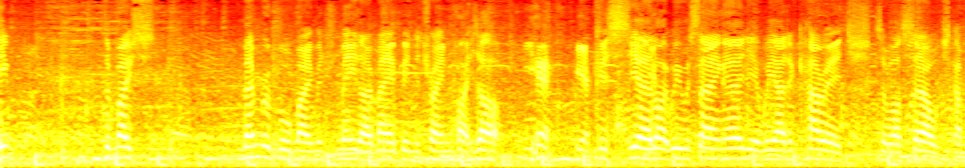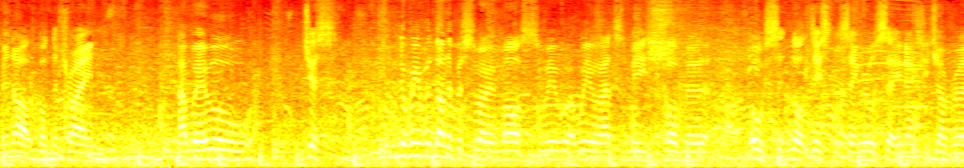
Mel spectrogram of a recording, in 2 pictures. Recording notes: We report live from London as the latest anti lockdown protest makes its way through Oxford Street and eventually concludes at Hyde Park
